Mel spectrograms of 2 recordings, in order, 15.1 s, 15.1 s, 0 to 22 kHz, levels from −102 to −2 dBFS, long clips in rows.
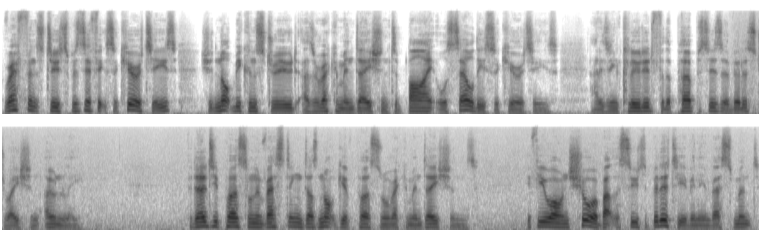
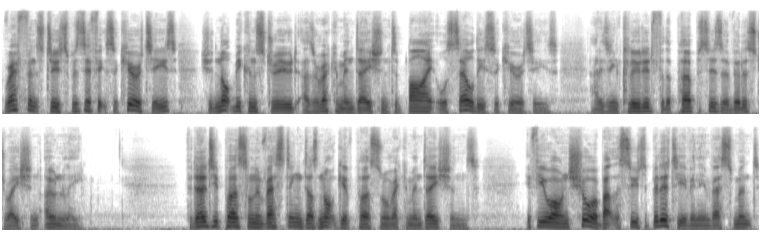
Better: second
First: hiss; faint; from 7.5 s on; 25 dB below the speech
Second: none

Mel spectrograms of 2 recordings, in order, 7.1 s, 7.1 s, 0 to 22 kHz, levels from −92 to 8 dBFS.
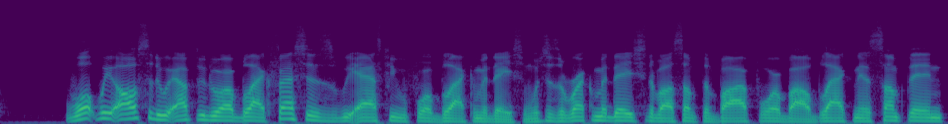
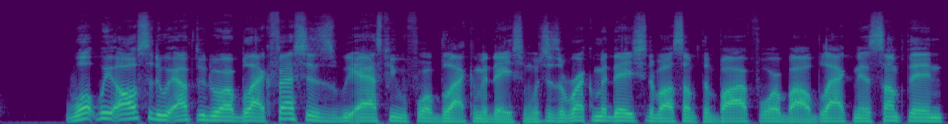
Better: second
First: muffled; very; fading above 2.5 kHz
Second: none

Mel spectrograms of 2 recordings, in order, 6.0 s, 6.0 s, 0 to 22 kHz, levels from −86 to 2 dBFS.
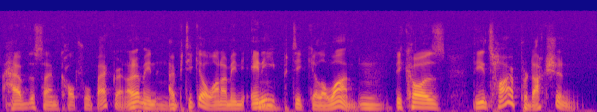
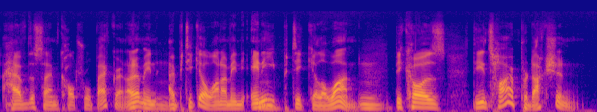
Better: second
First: hiss; faint; throughout; 20 dB below the speech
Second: none

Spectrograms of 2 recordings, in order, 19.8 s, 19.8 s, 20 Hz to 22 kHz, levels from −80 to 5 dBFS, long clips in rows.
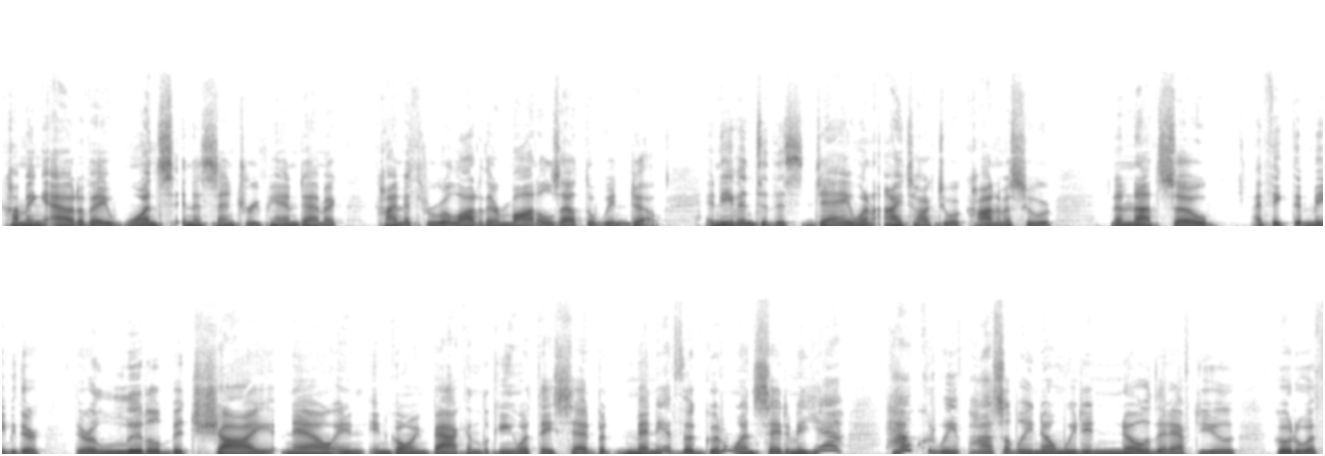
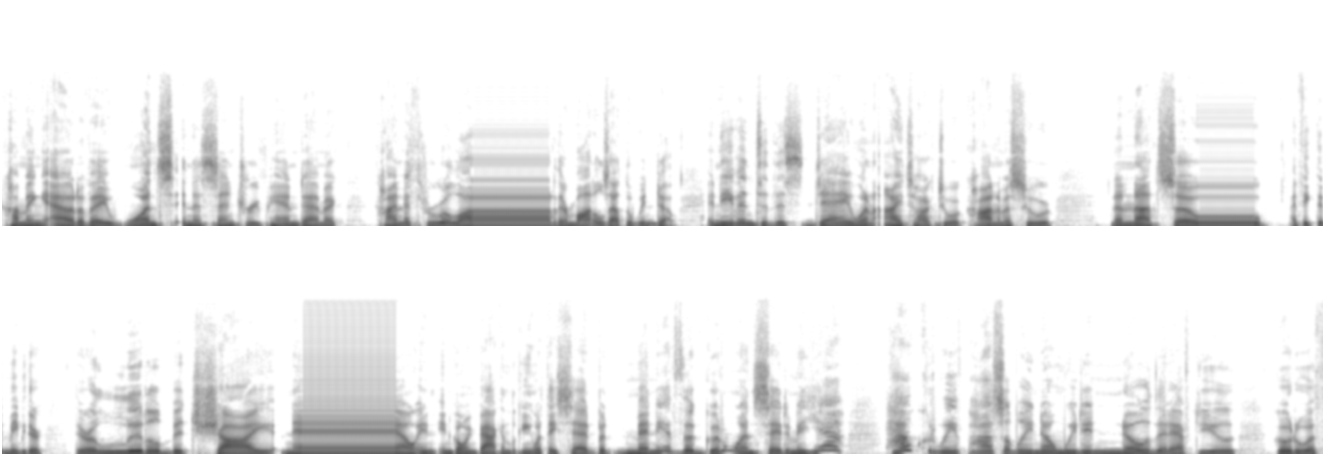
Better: first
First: none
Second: audio freezing; at 3.5 s for 0.5 s, at 9 s and at 12 s for 0.5 s

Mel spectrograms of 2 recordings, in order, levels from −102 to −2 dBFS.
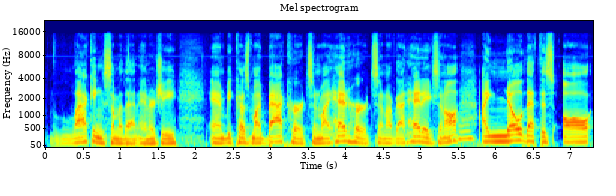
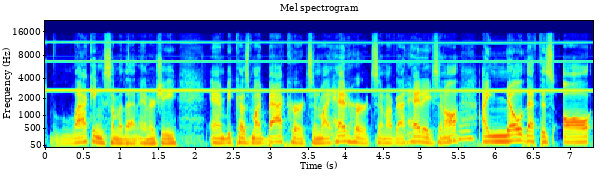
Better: first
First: none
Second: high-pitched whine; loud; throughout; 2.5 kHz, 9 dB below the speech

